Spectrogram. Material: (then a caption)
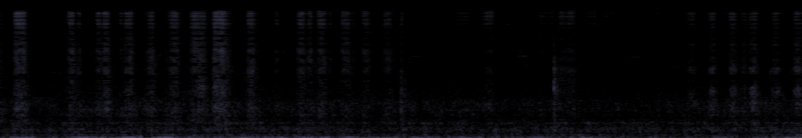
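Paper. A wooden pencil scratches dense shading strokes across the page of an open paper sketchbook. Quick, repeated, irregular rasping strokes make bright, papery scratches over a steady low hum. The strokes are loudest at the start, then settle into softer, continuous rubbing.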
